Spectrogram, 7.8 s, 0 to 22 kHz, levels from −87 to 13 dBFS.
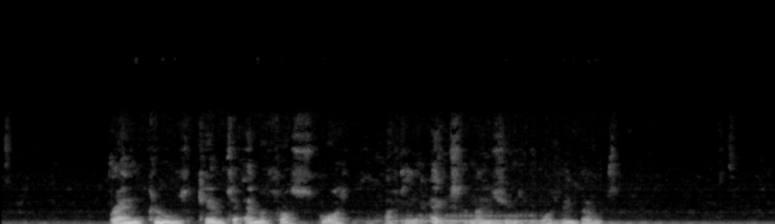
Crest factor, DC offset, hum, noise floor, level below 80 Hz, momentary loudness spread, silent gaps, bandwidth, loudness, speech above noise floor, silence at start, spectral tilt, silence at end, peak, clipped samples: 18 dB; under 0.1%; none; -55 dBFS; -38 dBFS; 14 LU; none; 7.8 kHz; -19 LUFS; 37 dB; 1.1 s; -9.5 dB/octave; 1.45 s; -2 dBFS; under 0.1%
